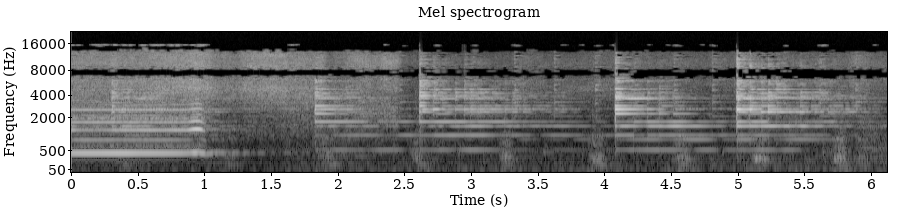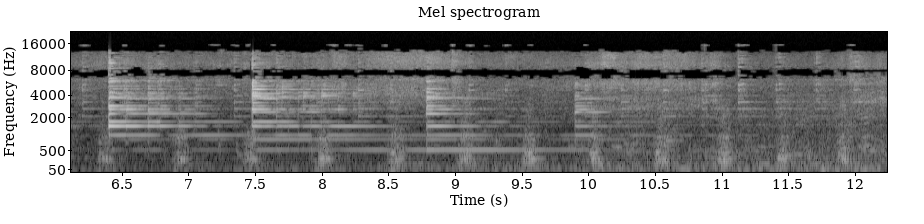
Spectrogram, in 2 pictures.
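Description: A steam locomotive chuffs in rhythmic puffs.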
